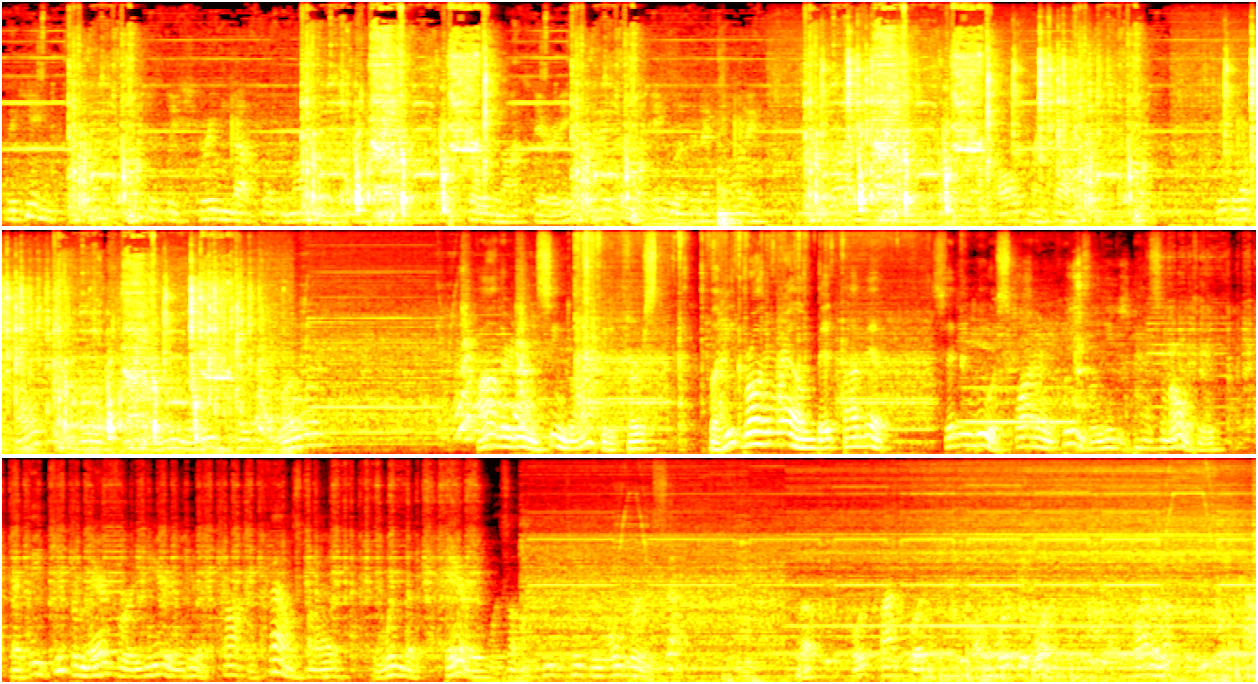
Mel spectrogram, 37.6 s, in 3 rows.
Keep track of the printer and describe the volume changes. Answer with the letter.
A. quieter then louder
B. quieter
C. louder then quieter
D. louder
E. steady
A.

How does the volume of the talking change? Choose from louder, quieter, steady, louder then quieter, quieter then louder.
louder then quieter.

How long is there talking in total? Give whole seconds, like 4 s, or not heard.
34 s.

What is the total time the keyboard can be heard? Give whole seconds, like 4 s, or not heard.
9 s.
